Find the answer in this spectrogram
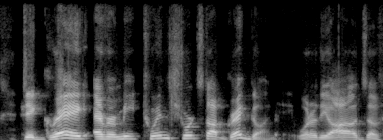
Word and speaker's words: Gagne: the East Coast, and out there they pronounce the name Gagne, but it's actually Gagne. There's a little accent with it. It's a French name.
